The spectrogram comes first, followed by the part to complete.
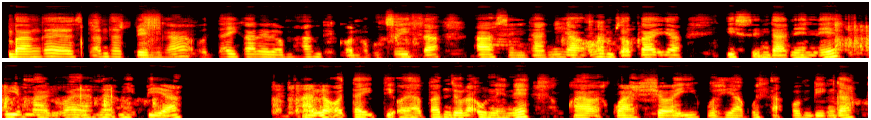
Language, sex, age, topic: Oshiwambo, male, 25-35, finance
